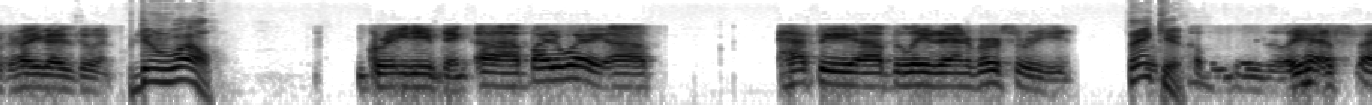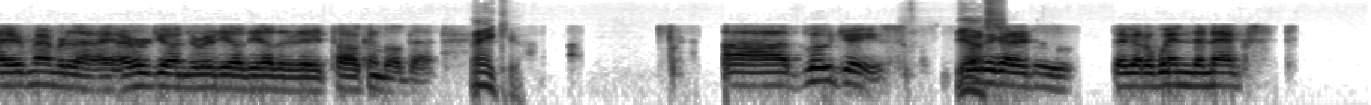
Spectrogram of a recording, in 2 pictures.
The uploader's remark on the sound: They take your calls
